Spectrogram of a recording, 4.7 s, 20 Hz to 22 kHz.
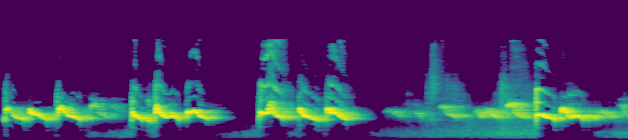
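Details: Malaysian Oriental white-eye, a hobby bird out of form and in minor moult, recorded 31 July 2023 giving buka sing: rapid high warbled phrases of slurred chirps, four bursts about a second apart with short gaps between.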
